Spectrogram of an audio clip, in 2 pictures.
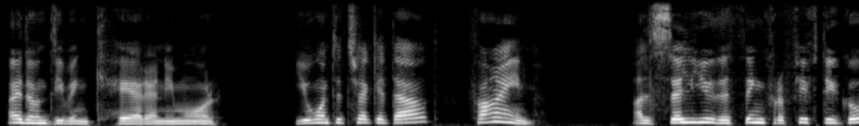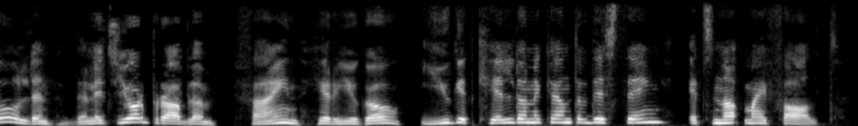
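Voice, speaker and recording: A woman's voice: mid-range voice, lively intonation, moderate pace, no echo, studio quality, lightly acted. A woman voicing a hardy, proud Nord warrior in a fantasy video game, speaking in an earnest, firm and plain-spoken way. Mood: fed up, grudging.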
